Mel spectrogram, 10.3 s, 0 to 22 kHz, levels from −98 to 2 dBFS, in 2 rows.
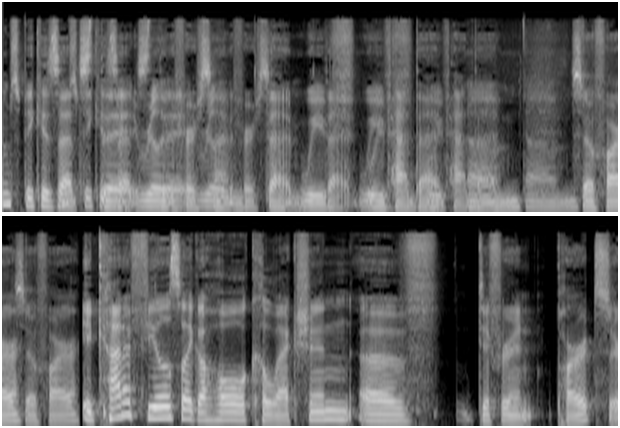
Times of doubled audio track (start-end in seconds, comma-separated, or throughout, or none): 0.49-5.77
